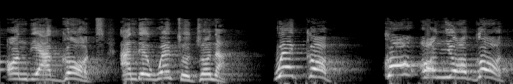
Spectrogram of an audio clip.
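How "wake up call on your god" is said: urgent shout. Retold or imitated. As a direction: bellow it to wake a sleeping man. Sailors waking Jonah in storm.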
